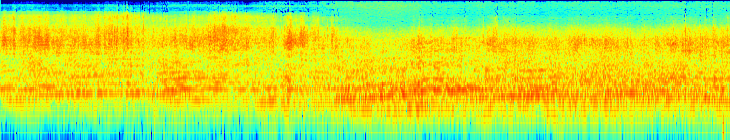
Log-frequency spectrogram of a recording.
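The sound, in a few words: race cars racing at Midvale Speedway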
